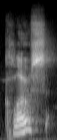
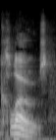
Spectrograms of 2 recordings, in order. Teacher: One has that S sound, the other the Z sound.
